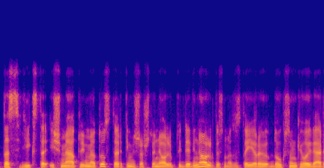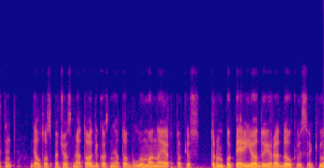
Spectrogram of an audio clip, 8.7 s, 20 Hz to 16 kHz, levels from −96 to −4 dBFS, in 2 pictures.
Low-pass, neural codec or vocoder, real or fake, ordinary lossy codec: 7.2 kHz; codec, 16 kHz, 8 kbps, FunCodec, trained on LibriTTS, 25 frames a second; fake; Opus, 32 kbps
